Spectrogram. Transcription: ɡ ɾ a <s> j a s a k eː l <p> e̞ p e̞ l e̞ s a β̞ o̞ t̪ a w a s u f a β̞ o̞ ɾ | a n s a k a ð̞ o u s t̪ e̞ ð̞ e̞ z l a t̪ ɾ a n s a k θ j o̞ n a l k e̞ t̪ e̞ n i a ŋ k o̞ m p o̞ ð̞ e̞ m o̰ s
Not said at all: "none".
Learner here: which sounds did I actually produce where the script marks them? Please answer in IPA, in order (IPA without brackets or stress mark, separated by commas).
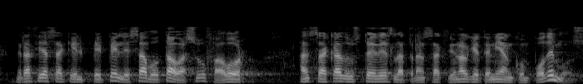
θ, p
